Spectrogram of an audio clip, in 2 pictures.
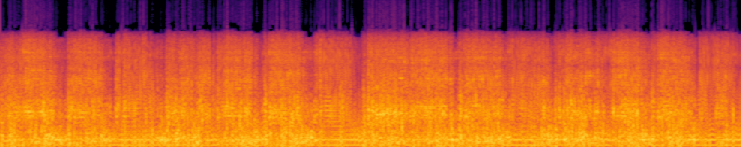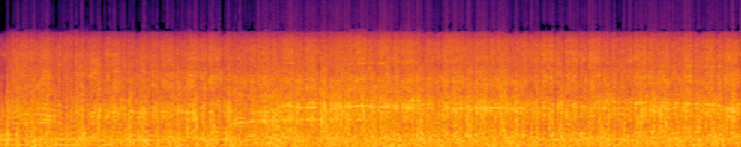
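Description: Live rock band with electric guitars and drums, recorded close and overloaded so the sound is distorted. A fast, steady drumbeat drives the first half, and a long held high note comes in about two-thirds through.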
